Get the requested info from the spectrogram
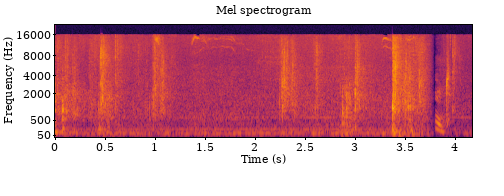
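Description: Footsteps and light thuds of a person moving and stepping on a wooden floor, a handful of separate knocks with the loudest near the end, over a steady low hum.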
